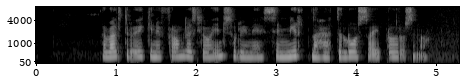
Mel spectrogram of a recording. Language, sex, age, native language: Icelandic, female, 18-19, Icelandic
